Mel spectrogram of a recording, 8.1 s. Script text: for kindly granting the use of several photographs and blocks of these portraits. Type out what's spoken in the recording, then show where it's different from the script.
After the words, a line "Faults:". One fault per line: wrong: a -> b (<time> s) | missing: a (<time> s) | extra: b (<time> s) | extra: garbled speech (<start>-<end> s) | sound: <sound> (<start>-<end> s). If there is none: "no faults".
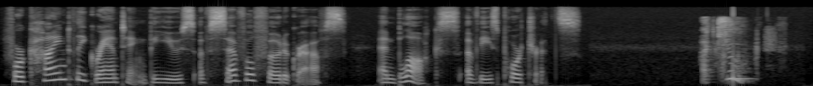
for kindly granting the use of several photographs and blocks of these portraits.
Faults:
sound: sneeze (7.0-7.9 s)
